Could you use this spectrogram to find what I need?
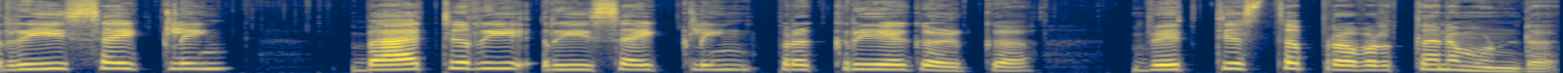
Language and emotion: Malayalam, neutral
